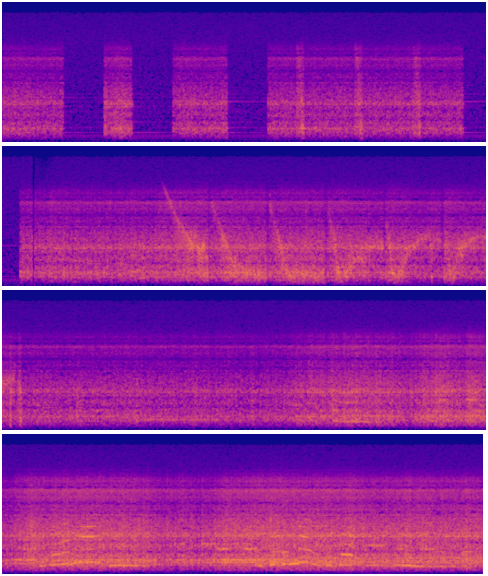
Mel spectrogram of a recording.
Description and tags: Radio annoyance
annoyance, electricity, error, futz, human, looping, medium, noise, radio, seamless, static, tempo, tune, tunning, voice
